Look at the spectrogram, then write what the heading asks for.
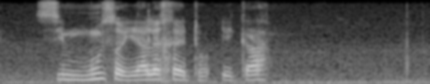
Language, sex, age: Southern Sotho, male, 21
